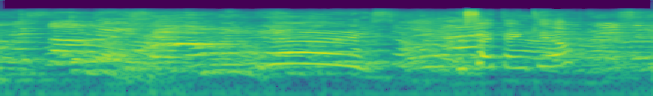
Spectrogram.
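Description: Several children talking and calling out over one another in excited, high-pitched voices, with a brief shrill squeal about three seconds in.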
